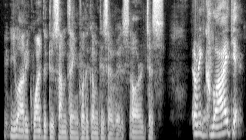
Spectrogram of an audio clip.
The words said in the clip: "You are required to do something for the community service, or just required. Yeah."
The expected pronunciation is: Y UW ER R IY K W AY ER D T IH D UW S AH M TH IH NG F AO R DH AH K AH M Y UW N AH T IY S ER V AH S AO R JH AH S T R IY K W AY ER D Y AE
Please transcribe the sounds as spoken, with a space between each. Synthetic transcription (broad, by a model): Y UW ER R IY K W AY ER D T IH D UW S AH M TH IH NG F AO R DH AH K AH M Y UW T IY S ER V AH S AO R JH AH S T R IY K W AY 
